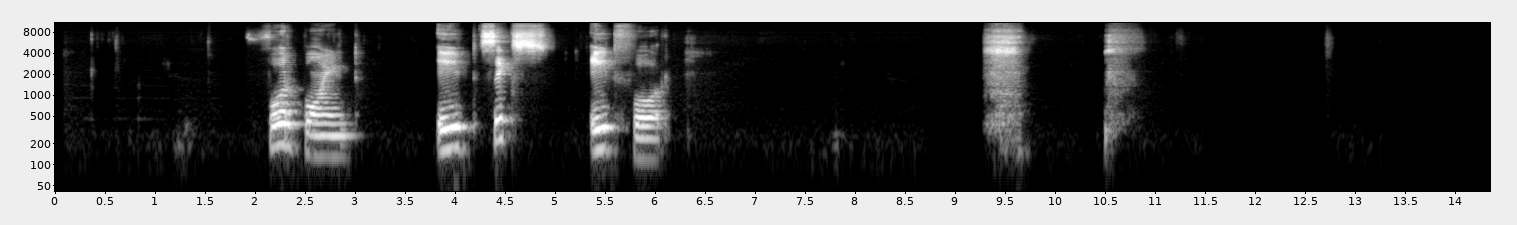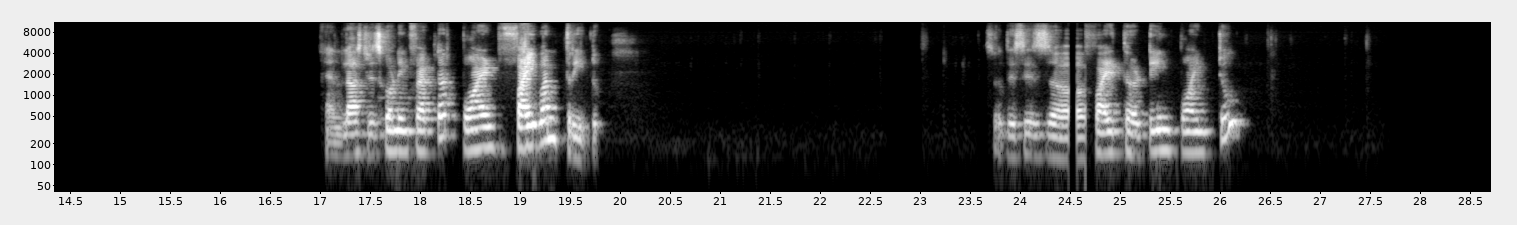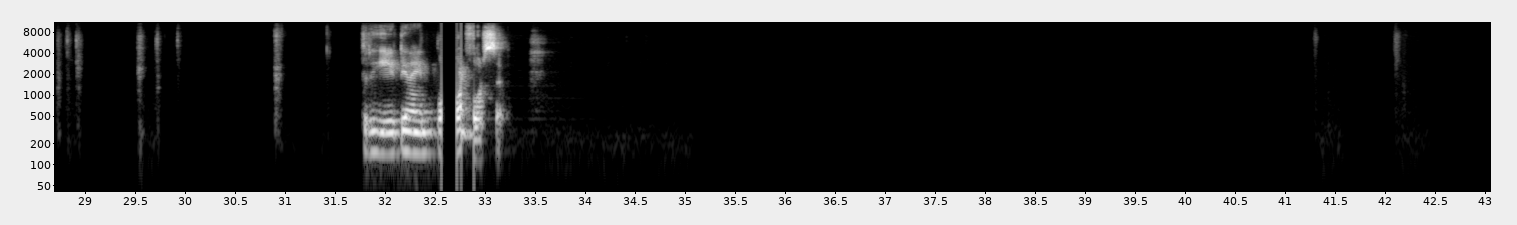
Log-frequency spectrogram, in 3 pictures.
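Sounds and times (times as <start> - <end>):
man sneezing: 9.3 - 9.8.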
